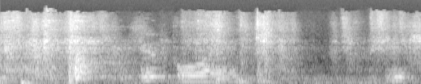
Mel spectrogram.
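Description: A woman's short wordless hum or murmur, with faint quick scuffling noises around it.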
